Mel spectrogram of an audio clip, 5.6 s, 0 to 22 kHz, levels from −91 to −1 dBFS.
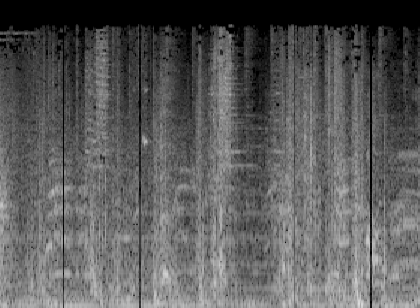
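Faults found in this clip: Gap between chunks: silence inserted at each join of 1 s chunks. Result is 25 ms hard-edged holes at 0.84, 1.86, 2.89, 3.91 and 4.94 s, repeating every 1.03 s.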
